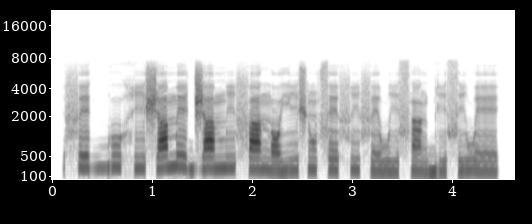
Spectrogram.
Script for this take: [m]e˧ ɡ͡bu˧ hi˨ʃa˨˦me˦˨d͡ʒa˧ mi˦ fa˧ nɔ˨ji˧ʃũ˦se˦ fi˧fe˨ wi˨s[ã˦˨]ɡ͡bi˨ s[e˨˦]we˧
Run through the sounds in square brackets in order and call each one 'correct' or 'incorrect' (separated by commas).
incorrect, incorrect, incorrect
